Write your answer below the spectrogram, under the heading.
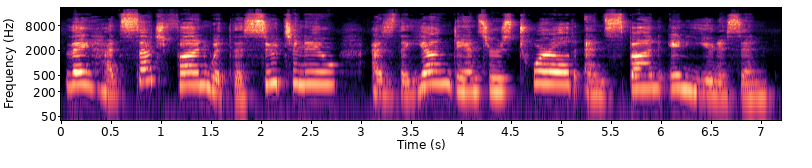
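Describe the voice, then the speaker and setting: A woman reading a children's picture book aloud in an expressive storytelling voice. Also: fairly high pitch, slow, hardly any pauses.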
